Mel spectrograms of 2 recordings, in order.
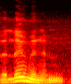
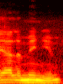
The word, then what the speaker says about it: aluminum: two thin layers of aluminum I give it the American pronunciation the Brits say aluminium but we know what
